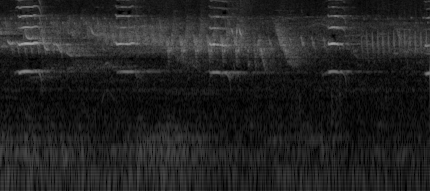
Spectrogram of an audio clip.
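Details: Roe deer fawn on its first day of life, alone in the grass, squeaking repeatedly: brief piercing nasal peeps roughly every second, set against busy chirping of wild birds.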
